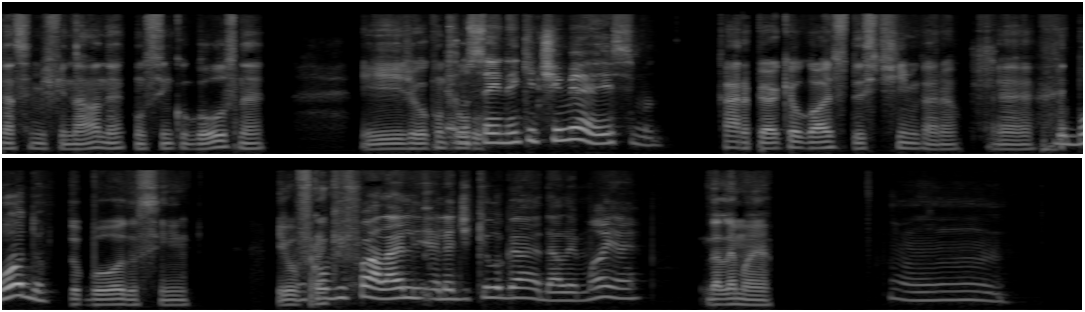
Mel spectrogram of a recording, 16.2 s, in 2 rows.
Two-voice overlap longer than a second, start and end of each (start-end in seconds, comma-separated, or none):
none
